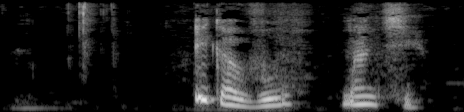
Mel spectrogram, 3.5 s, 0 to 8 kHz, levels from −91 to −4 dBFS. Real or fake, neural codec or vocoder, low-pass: real; none; 7.2 kHz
